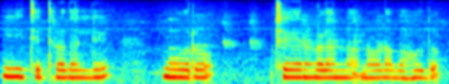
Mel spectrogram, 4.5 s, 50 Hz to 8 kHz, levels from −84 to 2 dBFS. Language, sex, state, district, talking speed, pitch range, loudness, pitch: Kannada, female, Karnataka, Koppal, 80 wpm, 215-230 Hz, -14 LUFS, 220 Hz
